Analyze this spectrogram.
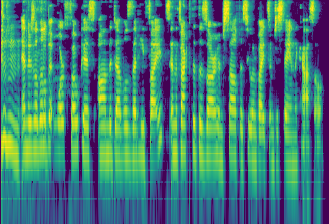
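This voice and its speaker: A Canadian livestream host with a low, steady voice chats a little fast about folk tales, jokey, giggly and rambling. There's no echo on the recording.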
